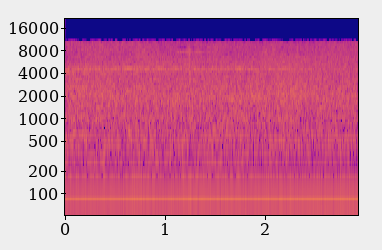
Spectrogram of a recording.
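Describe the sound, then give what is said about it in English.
A train rolls past with a steady, hissing roar that holds evenly for the whole stretch, a dense wash of noise with no voices over it. “There are a train going by right now?”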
